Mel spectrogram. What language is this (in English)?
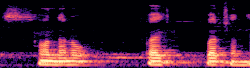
Odia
